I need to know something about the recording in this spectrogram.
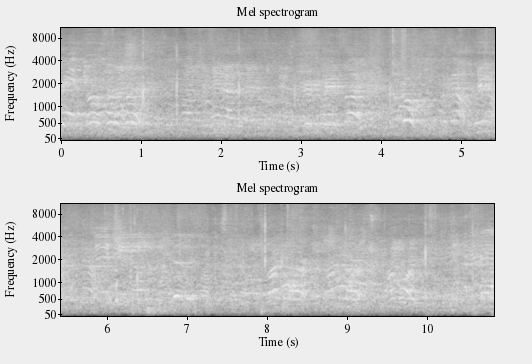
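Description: Two grapplers in cotton gis scuffle and thump on a foam mat.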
